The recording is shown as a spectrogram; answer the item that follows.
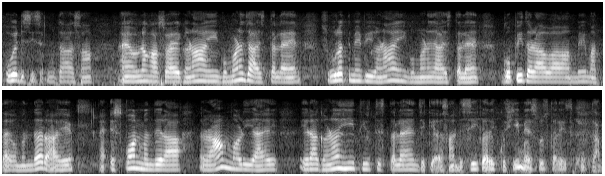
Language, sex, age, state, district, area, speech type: Sindhi, female, 45-60, Gujarat, Surat, urban, spontaneous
